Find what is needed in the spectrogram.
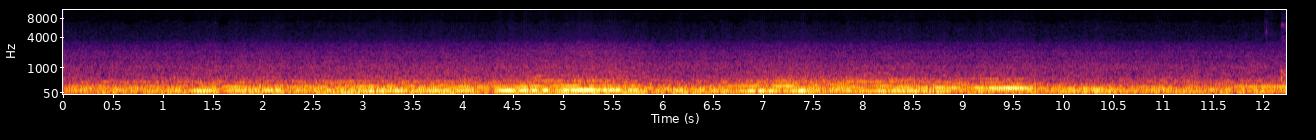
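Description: Low, steady background rumble with a faint hum that swells and fades; no speech.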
